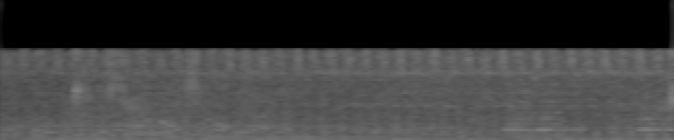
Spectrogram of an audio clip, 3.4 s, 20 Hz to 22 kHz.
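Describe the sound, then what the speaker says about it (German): A helicopter arriving in the video game Call of Duty Modern Warfare 3, with a steady, dense rotor rumble and patter that holds at a constant level for a few seconds, with no voices over it. "Wo kommt denn der Heli her?"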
